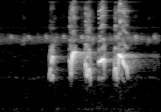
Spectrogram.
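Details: Red-whiskered bulbul, double-phrase song style with a clear voice: one short chirp, then four quick liquid notes that rise and fall, lasting about a second in a quiet setting.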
